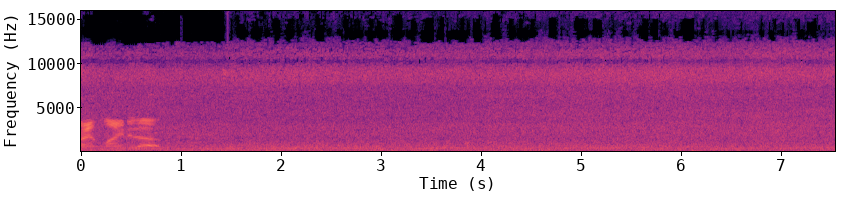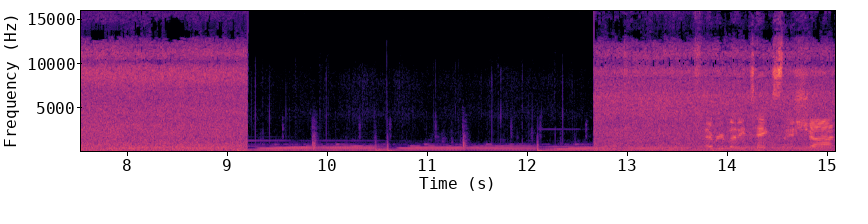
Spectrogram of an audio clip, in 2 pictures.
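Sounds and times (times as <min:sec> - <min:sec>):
ocean surf: 0:00.0 - 0:09.2, 0:12.7 - 0:15.0
wind on microphone: 0:00.0 - 0:09.2, 0:12.7 - 0:15.0
soft background music: 0:00.0 - 0:15.0.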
